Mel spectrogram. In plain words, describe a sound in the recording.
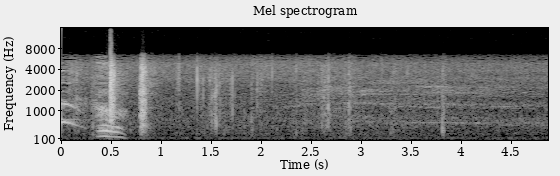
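A small child's footsteps patter on a paved path.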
